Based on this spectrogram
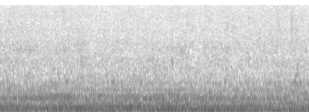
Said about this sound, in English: You want to hear the splashing of the fountain?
